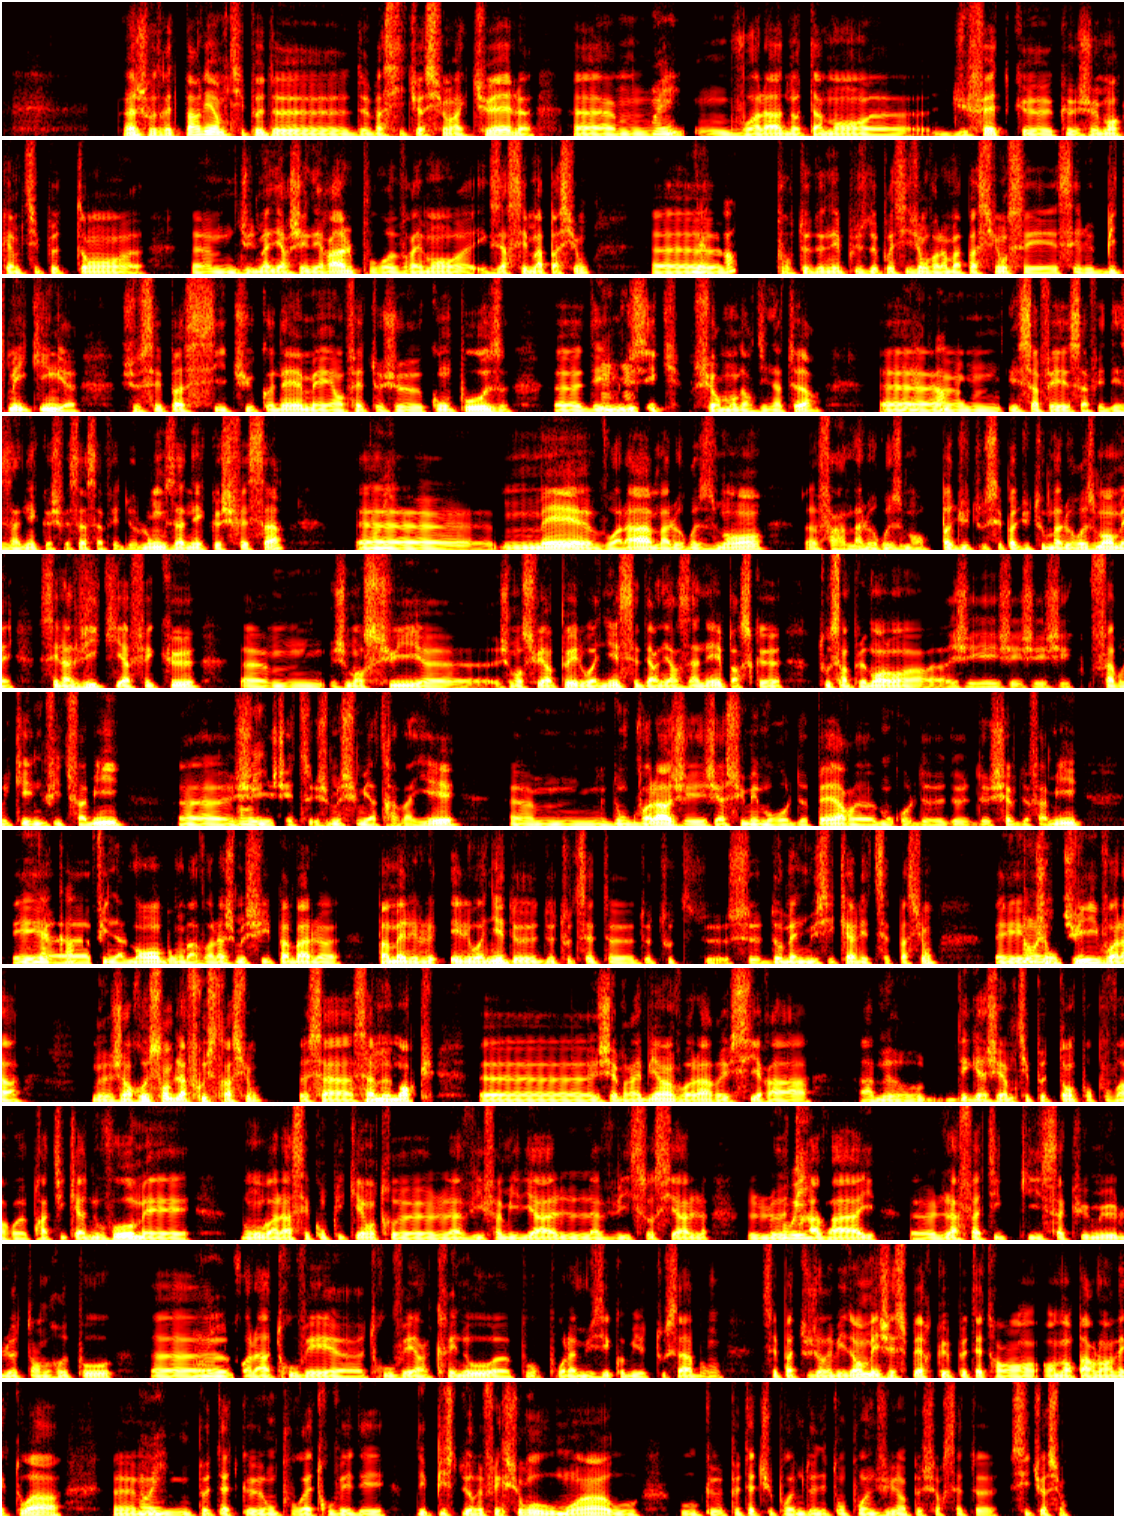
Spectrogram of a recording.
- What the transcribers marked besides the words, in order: in English: "beatmaking"; "mal" said as "mel"
- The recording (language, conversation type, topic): French, advice, Comment puis-je trouver du temps pour une nouvelle passion ?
